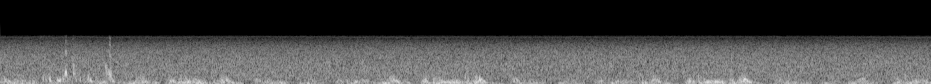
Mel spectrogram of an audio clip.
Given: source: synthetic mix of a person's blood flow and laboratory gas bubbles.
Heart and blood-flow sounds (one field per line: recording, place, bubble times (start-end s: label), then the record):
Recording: Doppler ultrasound of blood flow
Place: precordium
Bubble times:
0.39-0.82 s: bubbles
0.85-0.96 s: bubbles
1.03-1.18 s: bubbles
From the record:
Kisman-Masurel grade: 223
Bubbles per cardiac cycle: several, 3 to 8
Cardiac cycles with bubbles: 10 to 50%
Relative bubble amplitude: loud (0.450 to 0.775)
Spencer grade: 2 (many but less than half of the cardiac periods contain bubble signals, singularly or in groups)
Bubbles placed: anywhere in the cardiac cycle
